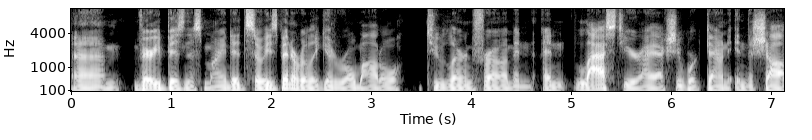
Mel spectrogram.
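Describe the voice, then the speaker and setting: Using an ordinary speaking voice, a man with an American accent talks fairly quickly at a fairly low pitch, with fairly even intonation and hardly any pauses, in a dry, close sound with no echo against a quiet background. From US Pacific Northwest, Washington State. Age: 20s. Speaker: racing driver. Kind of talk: interview.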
